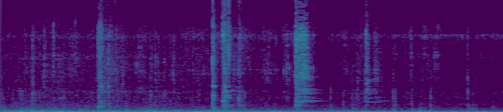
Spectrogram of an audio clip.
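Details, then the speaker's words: Vehicle test-driven after brake work to stop a squeal: low cabin rumble with loose rattles from a ladder in the back and no brake squeak while stopping or rolling; brakes quiet. "I think we're okay it's pretty quiet it's pretty quiet with the exception of like maybe my ladder making noise back here but I mean that's what you have to listen for right every time you stop you gotta listen for that any kind of squeak even while you're rolling too"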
